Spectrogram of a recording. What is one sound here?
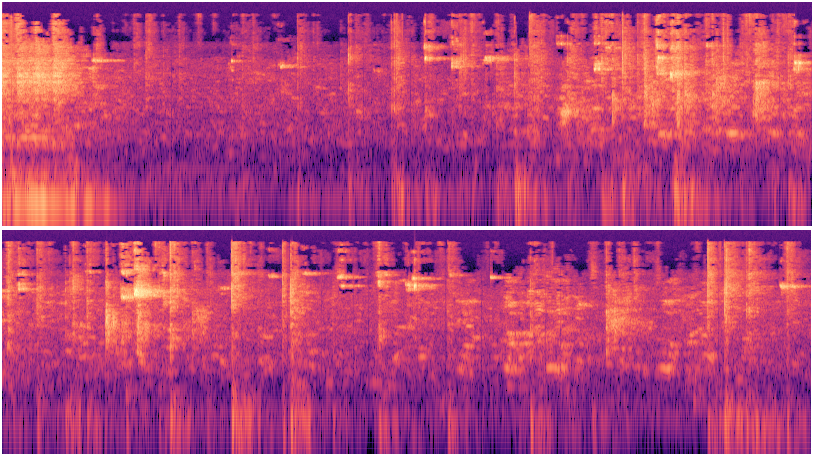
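Players call out and chatter across the gym.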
